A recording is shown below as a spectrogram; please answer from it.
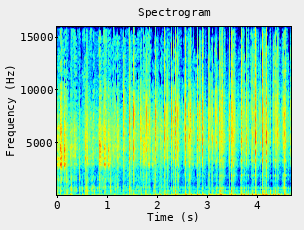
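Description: An empty green plastic party cup with a shamrock print is cupped hollow over a microphone while fingertips and nails tap and scratch its outside. Rapid, irregular taps land as dull, hollow, low-heavy thumps that die away almost instantly, mixed with bright, crackly scratching that runs throughout.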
